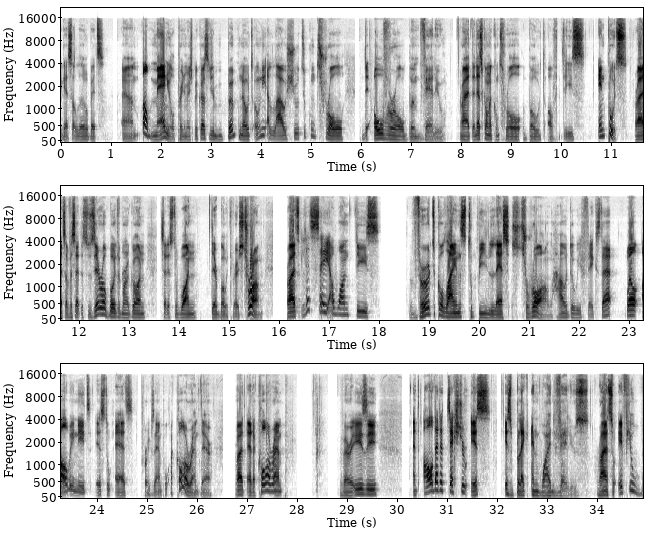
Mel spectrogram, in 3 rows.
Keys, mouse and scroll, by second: 2.7 middle click, 8.8-15.7 drag, 15.9 ctrl+z, 20.5 shift+middle click, 21.8 middle click, 22.7 middle click, 23.3 middle click, 24.1 middle click, 25.0 click, 26.5 shift+a, 30.2 click, 31.0 middle click, 31.3 middle click, 31.8 ctrl+shift+click.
